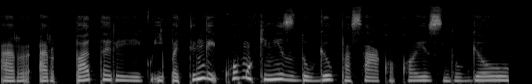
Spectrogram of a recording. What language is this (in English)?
Lithuanian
